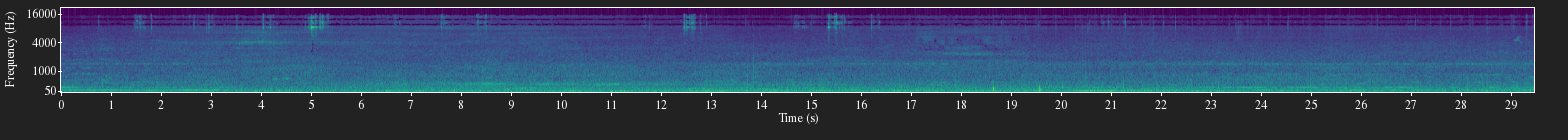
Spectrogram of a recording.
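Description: City street traffic: a steady low rumble of cars running past and idling, with a couple of short clicks about two-thirds of the way through.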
